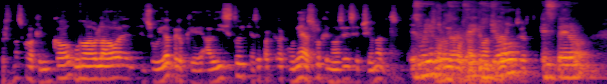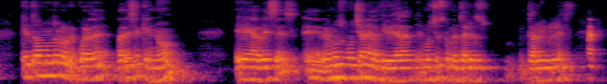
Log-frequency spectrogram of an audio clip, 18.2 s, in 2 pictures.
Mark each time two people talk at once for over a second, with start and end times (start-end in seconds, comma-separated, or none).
6.4-7.8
